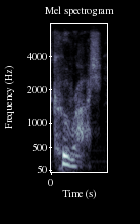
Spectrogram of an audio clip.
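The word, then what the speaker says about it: کوروش: With the real pronunciation, not the Americanized pronunciation. Yeah. Not Cyrus, it's Kurash.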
